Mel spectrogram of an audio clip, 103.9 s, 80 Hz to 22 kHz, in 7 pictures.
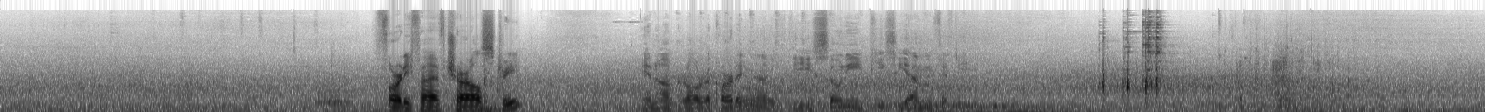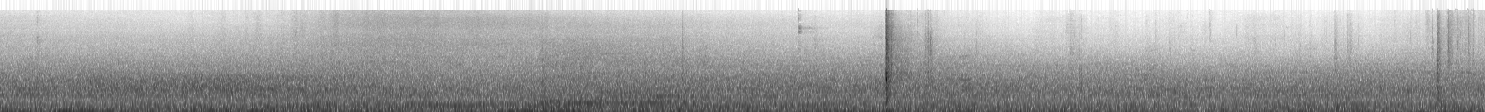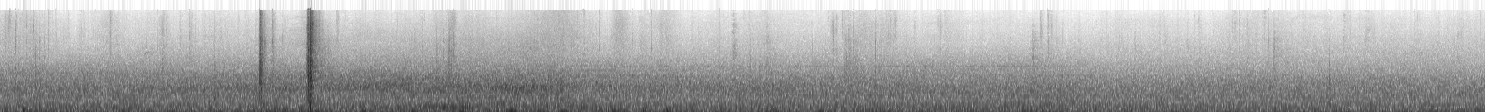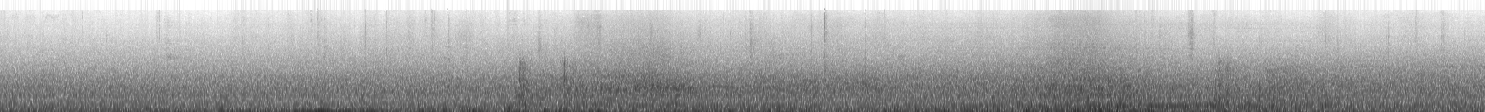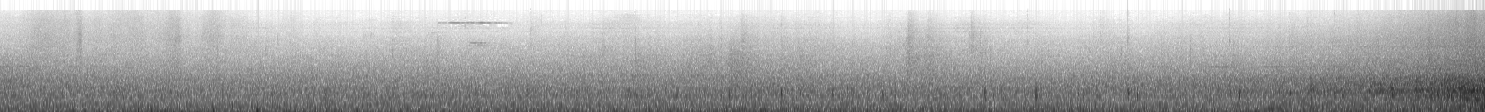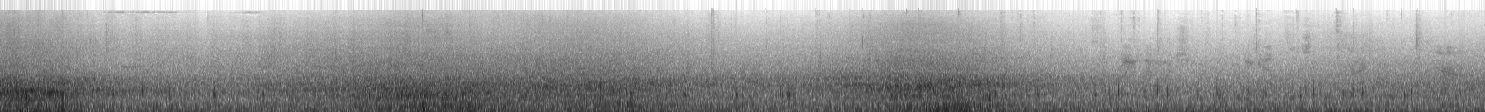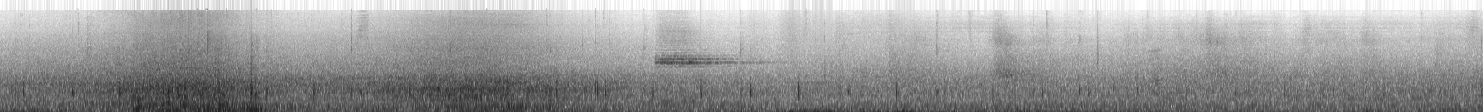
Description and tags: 45 Charles ST AMB Traffic
ambience, car, pass, sidewalk, toronto, traffic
